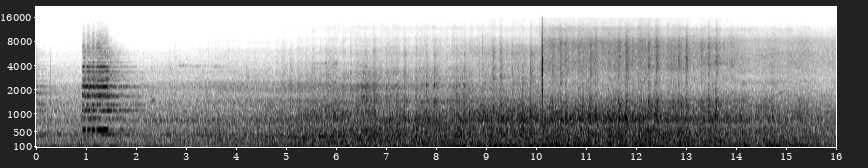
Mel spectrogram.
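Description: Elevated metro train passing alongside, its rumble and wheel noise building over several seconds, loudest in the middle, then easing off. A brief horn toot about a second in.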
